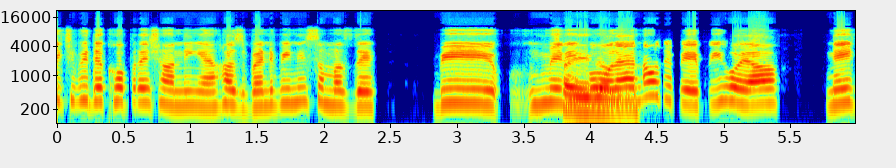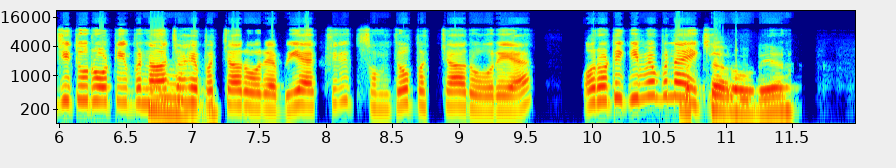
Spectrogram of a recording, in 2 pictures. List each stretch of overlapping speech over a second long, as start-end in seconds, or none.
none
